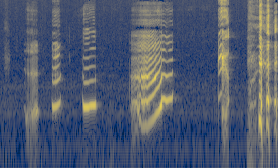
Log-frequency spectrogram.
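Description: A person gives a series of sharp, squeaky, fairly loud hiccups, with one stretched into a wavering, whiny sound midway and a quicker cluster at the end.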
